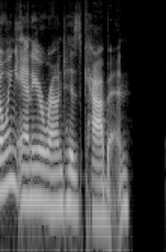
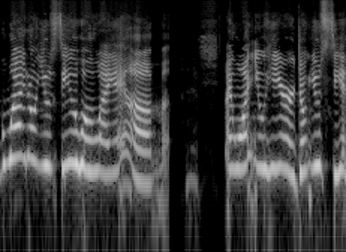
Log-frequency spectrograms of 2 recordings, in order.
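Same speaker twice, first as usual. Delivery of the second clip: mock crying Annie. Annie pleading with Nick, mock teary and high. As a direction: sob it out, hammed up and pitched high. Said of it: "And she's like".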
